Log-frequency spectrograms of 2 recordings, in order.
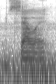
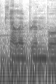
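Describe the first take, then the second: First: The name begins with a soft S sound. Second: The name begins with a hard K sound. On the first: This is how the speaker prefers to pronounce it. "C before E tends to be S for me" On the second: This is how others pronounce it. "So they say"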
